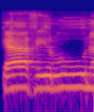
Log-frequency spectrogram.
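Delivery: usual speaking voice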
